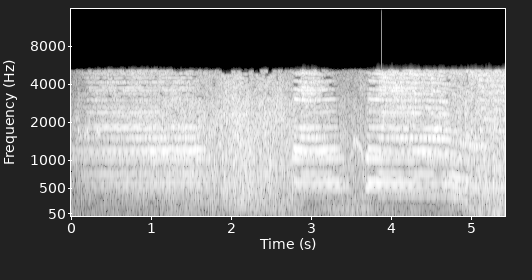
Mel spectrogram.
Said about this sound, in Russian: Сотрясая наше прибежище, громыхнул наверху поезд. Над берегом вслед исчезающему составу слетели скучивые дымные облака.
